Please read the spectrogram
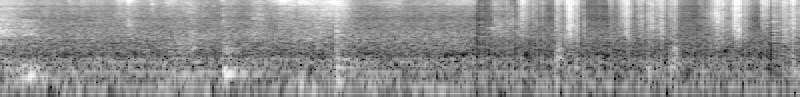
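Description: A white cardboard laptop box being opened and its contents handled: irregular rustling with light clicks and scrapes, busiest in the second half.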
